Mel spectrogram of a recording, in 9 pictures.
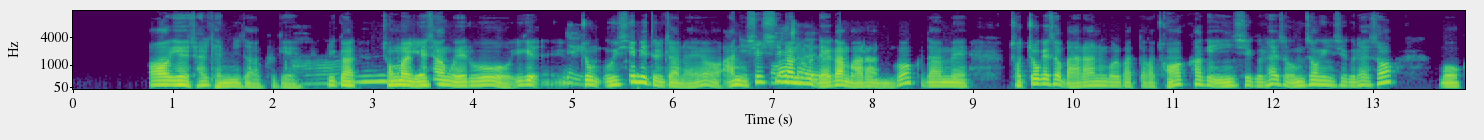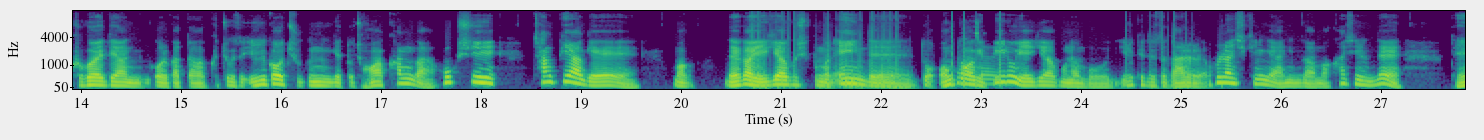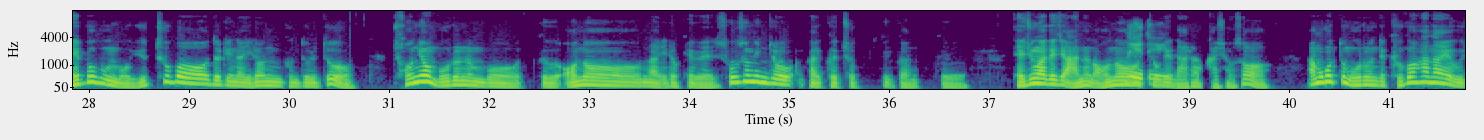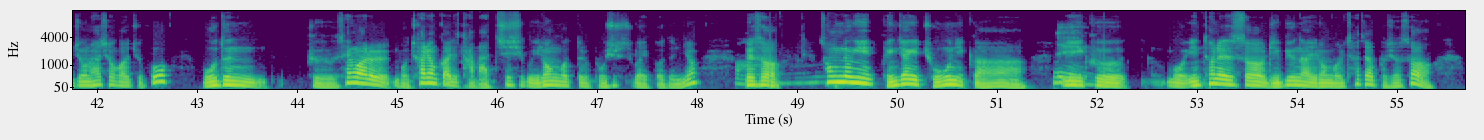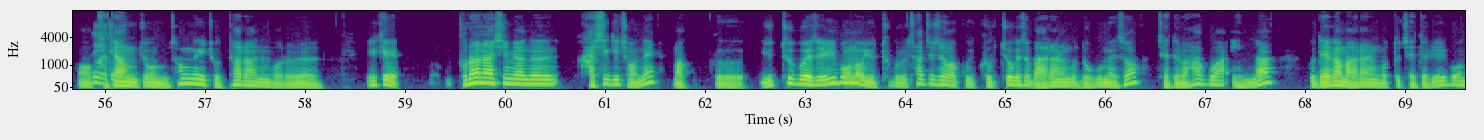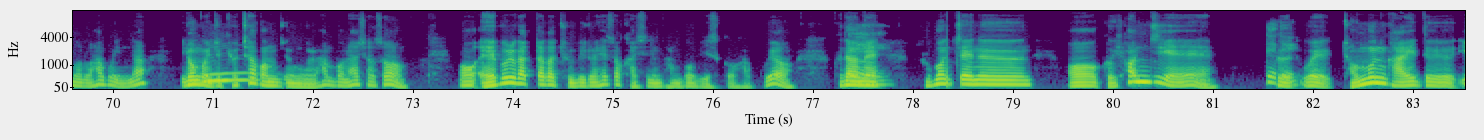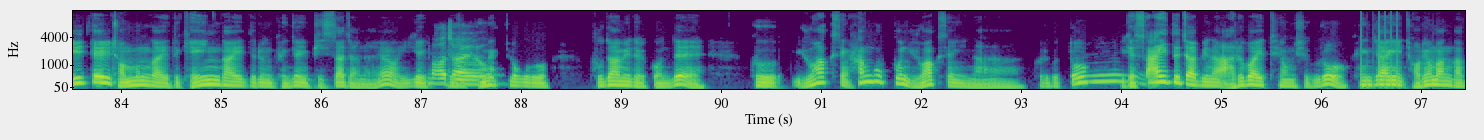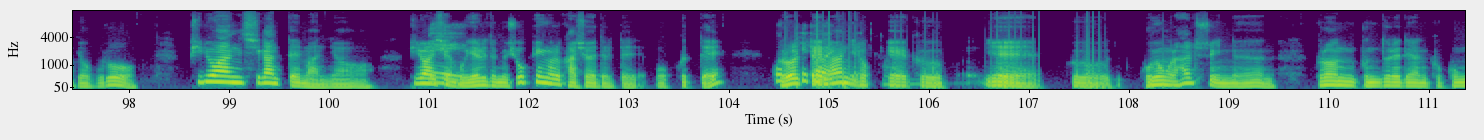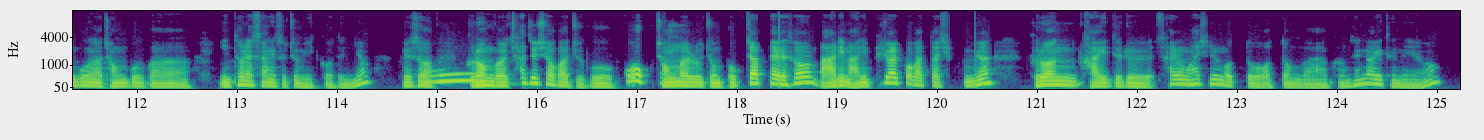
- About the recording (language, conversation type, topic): Korean, advice, 여행 중 언어 장벽 때문에 소통이 어려울 때는 어떻게 하면 좋을까요?
- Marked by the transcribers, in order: other background noise; in English: "사이드 잡이나"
